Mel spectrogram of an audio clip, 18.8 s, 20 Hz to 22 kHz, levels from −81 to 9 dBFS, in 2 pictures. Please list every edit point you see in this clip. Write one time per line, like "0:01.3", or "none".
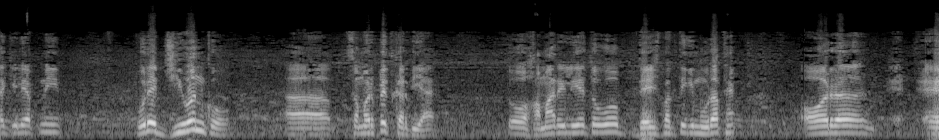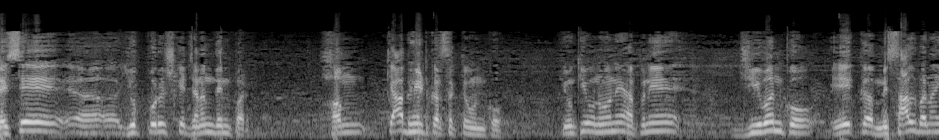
none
